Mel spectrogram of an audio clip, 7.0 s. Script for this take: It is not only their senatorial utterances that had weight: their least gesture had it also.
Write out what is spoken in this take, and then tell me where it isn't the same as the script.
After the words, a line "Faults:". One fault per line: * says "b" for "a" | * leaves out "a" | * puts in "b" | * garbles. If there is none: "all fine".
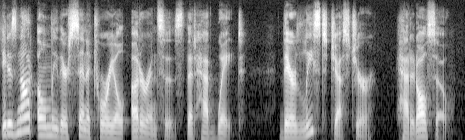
It is not only their senatorial utterances that had weight: their least gesture had it also.
Faults:
all fine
